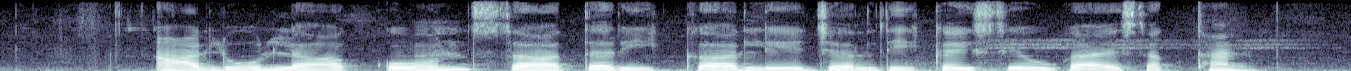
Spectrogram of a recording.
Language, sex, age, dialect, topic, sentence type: Chhattisgarhi, female, 25-30, Northern/Bhandar, agriculture, question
